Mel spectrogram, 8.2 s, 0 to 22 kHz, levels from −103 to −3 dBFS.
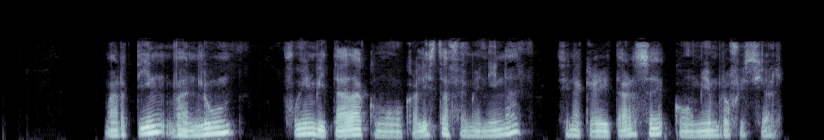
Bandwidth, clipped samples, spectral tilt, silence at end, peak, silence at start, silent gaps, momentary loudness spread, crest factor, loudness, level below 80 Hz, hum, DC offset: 7.8 kHz; under 0.1%; -7 dB/octave; 0.45 s; -6 dBFS; 1.05 s; 5.47-5.56 s; 11 LU; 20 dB; -27 LUFS; -56 dBFS; none; under 0.1%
